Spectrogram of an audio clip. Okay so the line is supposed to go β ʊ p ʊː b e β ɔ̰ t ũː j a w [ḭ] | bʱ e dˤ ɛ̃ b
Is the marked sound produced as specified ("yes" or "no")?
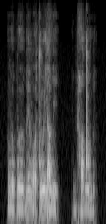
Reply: no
